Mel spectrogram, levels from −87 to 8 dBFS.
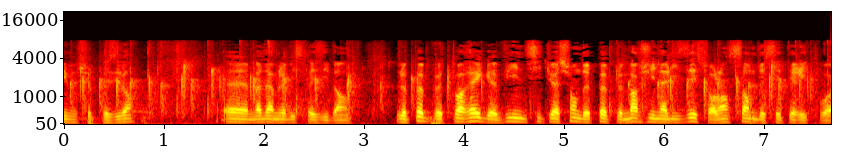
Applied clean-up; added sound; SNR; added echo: none; Applause / Clapping; 13 dB; none.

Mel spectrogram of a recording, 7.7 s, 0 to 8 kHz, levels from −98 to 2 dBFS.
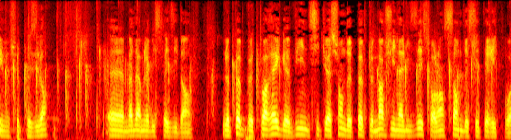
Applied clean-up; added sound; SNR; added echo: neural mask model RNNoise.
